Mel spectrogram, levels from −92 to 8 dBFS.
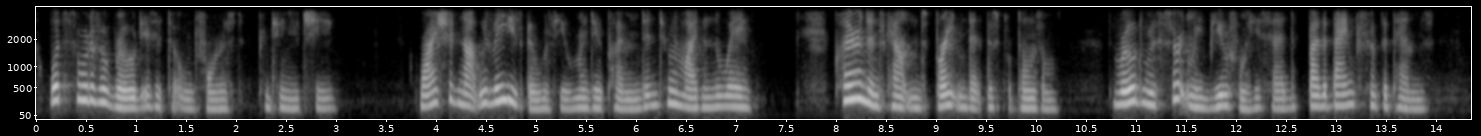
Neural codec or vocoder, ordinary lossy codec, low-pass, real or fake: autoencoder, 22.05 kHz, a latent of 192 numbers a frame, VITS, trained on one speaker; Opus, 32 kbps; 3.6 kHz; fake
